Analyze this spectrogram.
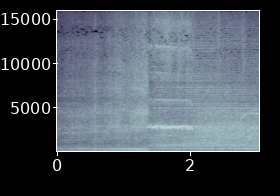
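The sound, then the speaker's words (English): A car racing along a street, its engine roaring in a loud, sustained drone with a thin high whine riding on top, holding steady throughout. “He offers her his hand, and she warily takes it, getting to her feet. Sonny's racing along a street.”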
